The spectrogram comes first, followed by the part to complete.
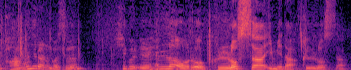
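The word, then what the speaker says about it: γλῶσσα: 글로사. 其希伯来文的发音呢叫 glossa， 이것은 혀, 우리 말의 혀, 舌头、 언어, 语言， 방언, 还有方言、 외국어 外语， 이런 뜻이 있어요.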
